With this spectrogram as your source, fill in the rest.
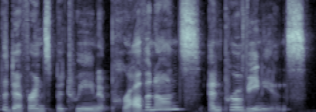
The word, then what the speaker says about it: provenience: Let's talk about the difference between provenance and provenience. And no, I'm not mispronouncing provenance. They are two different words that mean similar things in the art history archaeology world.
